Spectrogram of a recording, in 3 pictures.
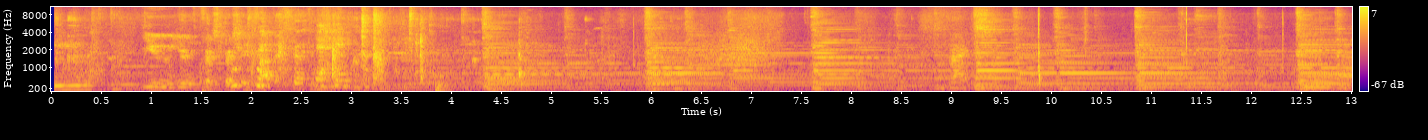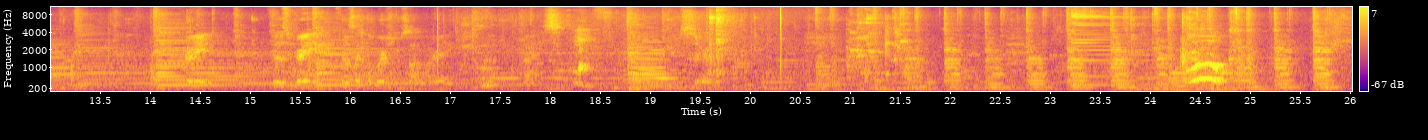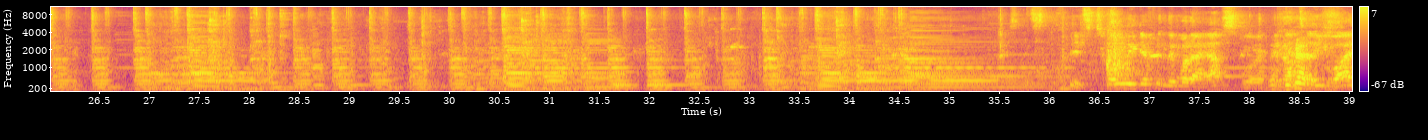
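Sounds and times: acoustic guitar strumming swing: 0.0s - 39.0s.

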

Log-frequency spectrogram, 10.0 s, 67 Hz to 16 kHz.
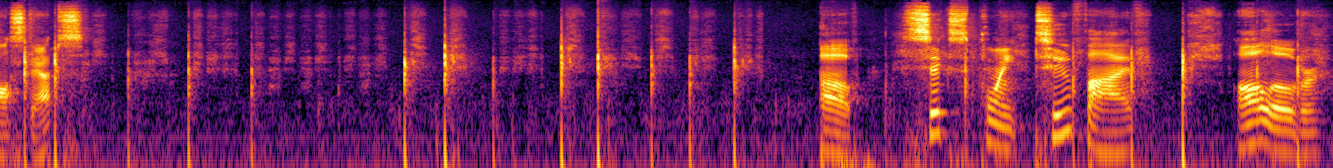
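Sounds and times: chalk writing on a blackboard: 0.0s - 5.8s, 6.6s - 10.0s.

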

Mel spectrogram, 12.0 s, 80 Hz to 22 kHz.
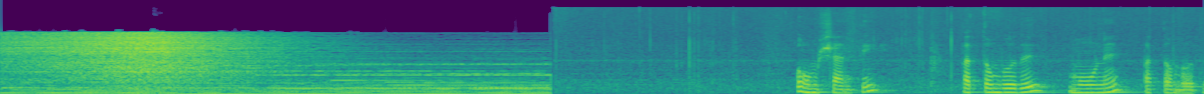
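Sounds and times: whoosh sound effect: 0.0s - 4.0s
sustained intro music tones: 0.0s - 5.6s.

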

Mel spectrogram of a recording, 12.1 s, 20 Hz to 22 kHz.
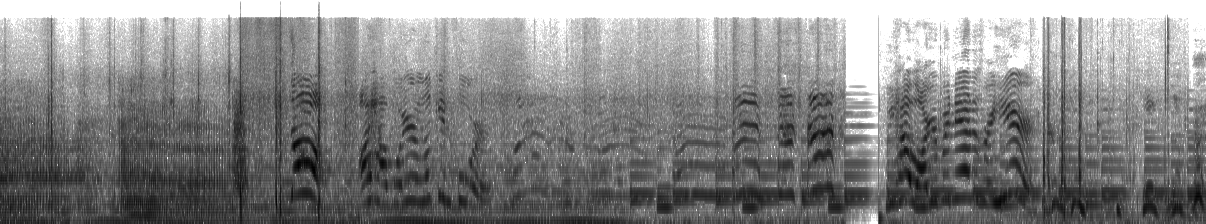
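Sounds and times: roaring and growling: 0.0s - 2.5s.

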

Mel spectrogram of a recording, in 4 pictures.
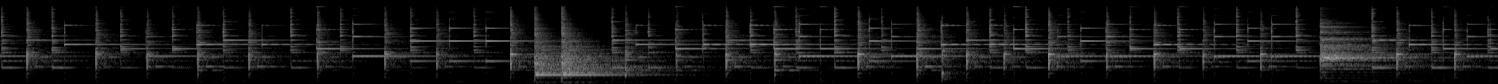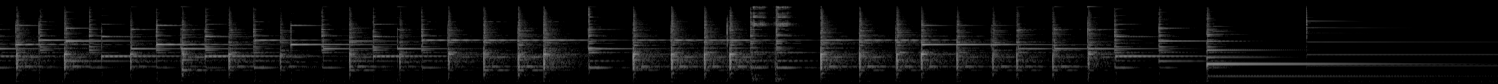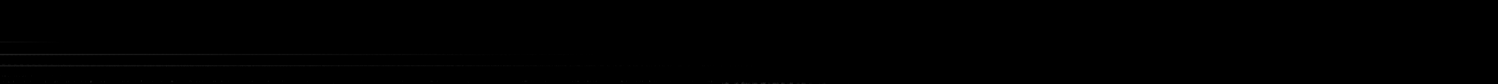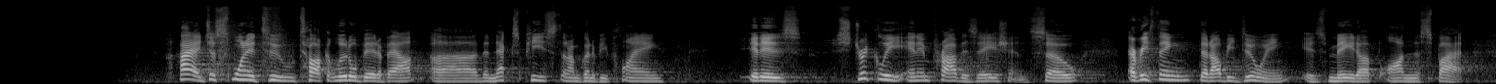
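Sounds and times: metal percussion struck with mallets: 0.0s - 10.8s, 11.8s - 29.4s
bell-like tones ringing: 0.0s - 35.3s.

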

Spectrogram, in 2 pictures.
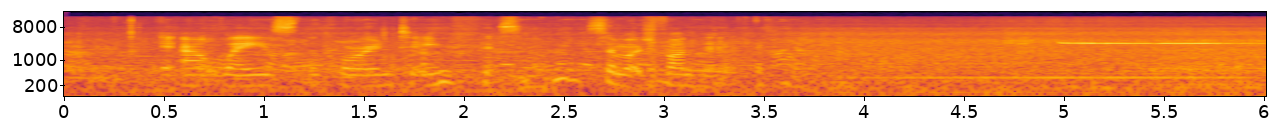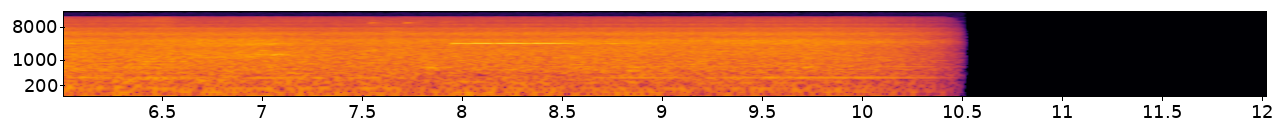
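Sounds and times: road noise: 0.0s - 10.5s
traffic engine hum: 0.1s - 10.5s
long high electronic beeps: 4.5s - 6.3s, 7.9s - 9.0s.

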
